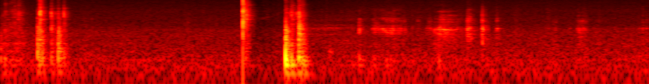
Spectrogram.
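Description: A few short, sharp clicks and taps from small tools and card being handled on a wooden craft table. A quick cluster comes about half a second in, and the two loudest come about three and four seconds in, as a pair of scissors is picked up.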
